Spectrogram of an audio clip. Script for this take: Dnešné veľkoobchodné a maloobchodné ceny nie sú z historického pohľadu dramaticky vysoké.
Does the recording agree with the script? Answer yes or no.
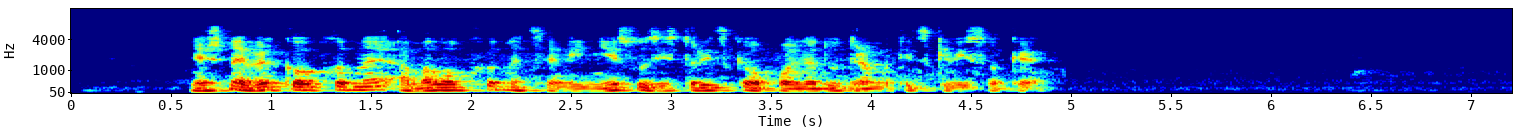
yes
